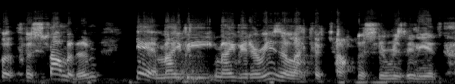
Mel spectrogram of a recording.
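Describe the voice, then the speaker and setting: Noticeable background noise sits under this recording. A man speaks at a moderate pace. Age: 60s. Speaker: football journalist. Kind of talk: podcast discussion.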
